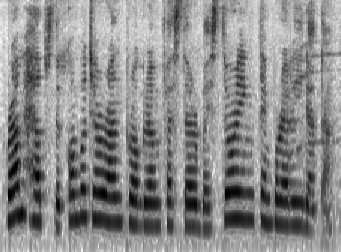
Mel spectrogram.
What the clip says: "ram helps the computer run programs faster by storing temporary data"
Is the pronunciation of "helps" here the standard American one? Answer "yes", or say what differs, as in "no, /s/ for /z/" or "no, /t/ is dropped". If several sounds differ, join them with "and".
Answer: yes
